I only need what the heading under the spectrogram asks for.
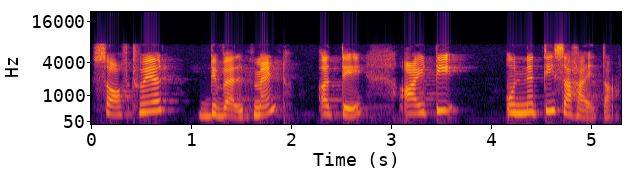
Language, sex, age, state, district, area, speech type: Punjabi, female, 18-30, Punjab, Jalandhar, urban, spontaneous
